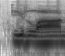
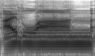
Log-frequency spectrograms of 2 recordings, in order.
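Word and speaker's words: Eidolon: the games like uh Elon or idolon as I have been corrected as it's supposed to be pronounced idolon uh those Explorations game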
